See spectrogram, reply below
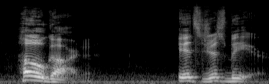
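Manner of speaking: commercial voice-over announcer, ad-reading narrator style. Speaker describes his beer video, voicing the shot of the beer: narrator voice. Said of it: "I have like a the narrator voice go".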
